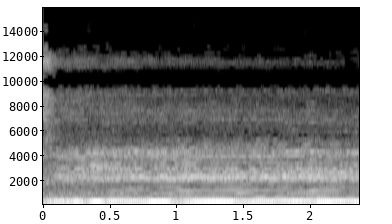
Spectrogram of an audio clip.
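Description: A small vocal group singing in harmony through microphones, holding long sustained notes.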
